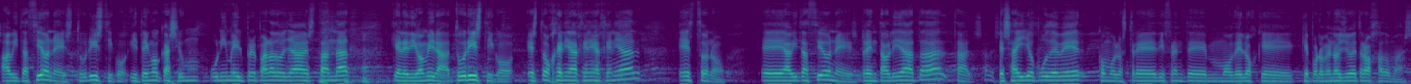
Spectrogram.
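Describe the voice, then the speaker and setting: An unremarkable speaking voice from a man, fairly high in pitch, with ordinary pitch variation and a fairly quick pace. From Spain, Toledo. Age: 30s. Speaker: real estate investor and tech entrepreneur. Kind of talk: interview. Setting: recorded in person at an event.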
